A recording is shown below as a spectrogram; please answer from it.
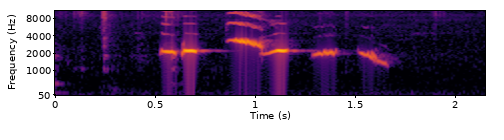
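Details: Kacer, or Oriental magpie-robin, singing to provoke a rival's anger for a fight. One flowing phrase of clear whistles runs into a higher warbled note. Sustained level whistles follow, ending on a downward slur.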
